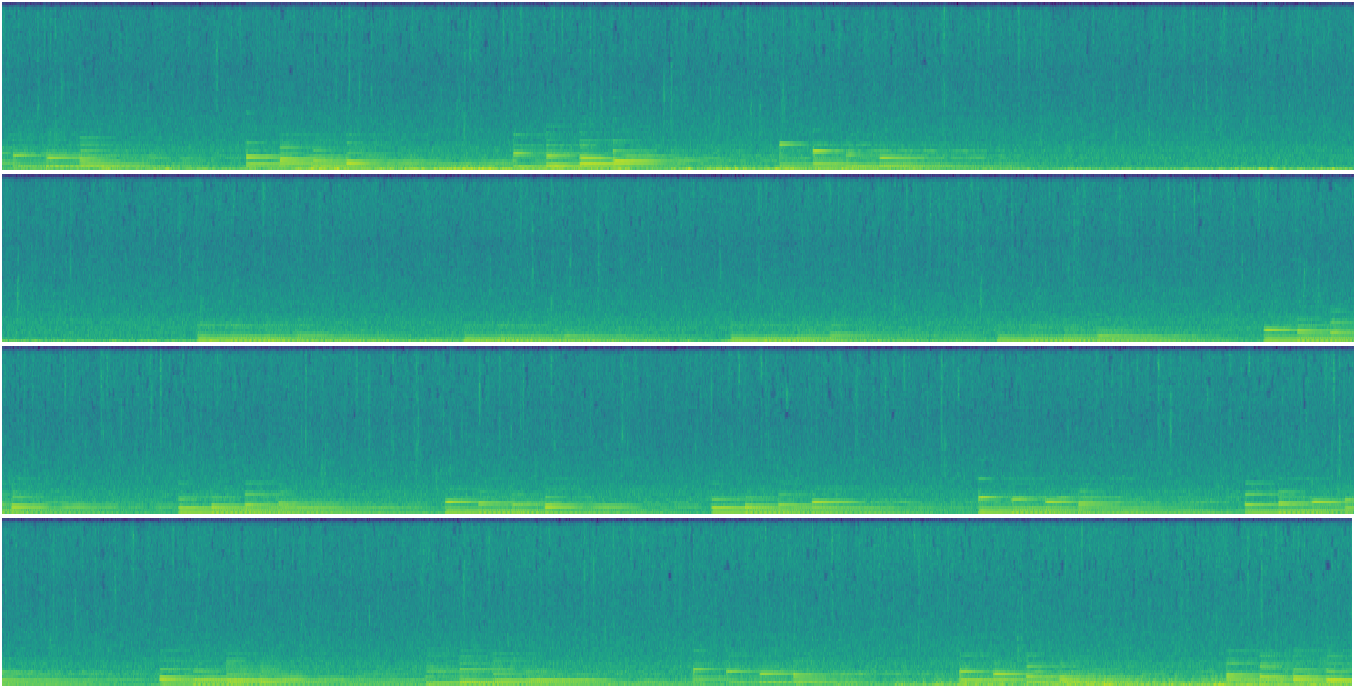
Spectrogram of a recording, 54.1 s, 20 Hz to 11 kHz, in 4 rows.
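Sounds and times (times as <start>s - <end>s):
rain hiss: 0.0s - 54.0s
soft piano chords: 0.0s - 54.0s.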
